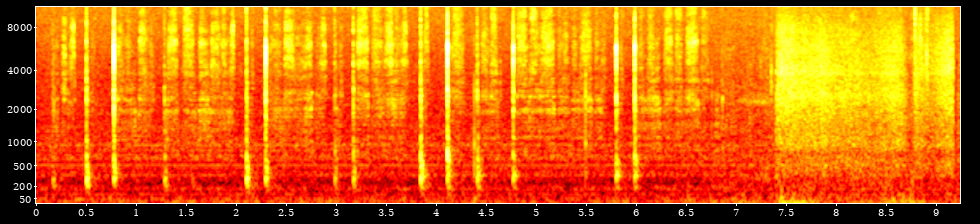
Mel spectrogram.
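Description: Writing during a lecture on reliability and failure functions: a pen or chalk taps and strokes in sharp, irregular clicks over a quiet room, and toward the end a longer rustling scrape takes over.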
